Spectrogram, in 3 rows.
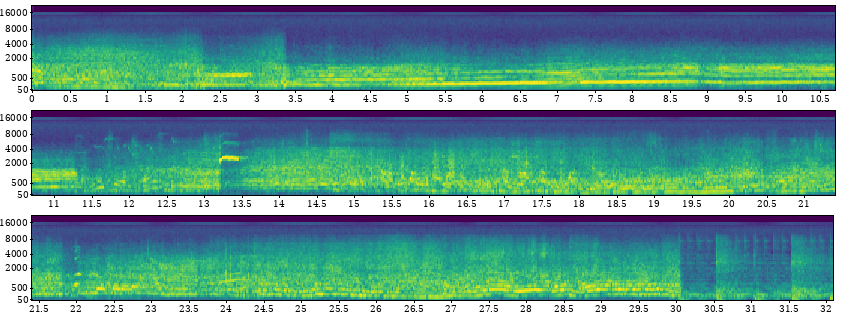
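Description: Rally car engines at full throttle on a tarmac stage, revving hard up through the gears and backing off for corners as the cars pass one after another. A short high-pitched squeal comes about 13 seconds in.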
